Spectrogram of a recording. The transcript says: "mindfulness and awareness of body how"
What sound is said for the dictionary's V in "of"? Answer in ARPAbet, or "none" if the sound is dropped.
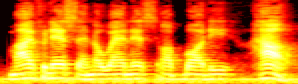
F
